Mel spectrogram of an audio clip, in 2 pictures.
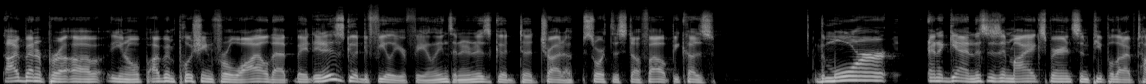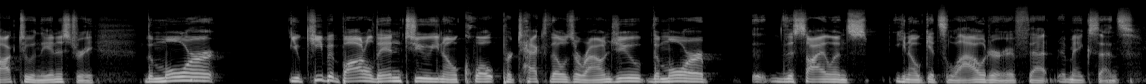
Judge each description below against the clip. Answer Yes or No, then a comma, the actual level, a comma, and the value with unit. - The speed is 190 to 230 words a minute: Yes, fast, 205 wpm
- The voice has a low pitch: Yes, low, 125 Hz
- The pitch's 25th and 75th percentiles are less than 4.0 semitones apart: No, average, 4.3 semitones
